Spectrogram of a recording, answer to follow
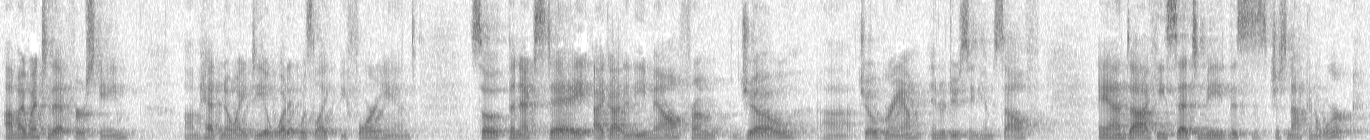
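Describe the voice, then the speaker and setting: A woman's voice: low-pitched, steady tone, moderate pace, a bit bright. A woman superintendent giving a speech, telling a story in a conversational way with fillers. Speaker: school superintendent. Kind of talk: speech to an audience. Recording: roomy hall sound.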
